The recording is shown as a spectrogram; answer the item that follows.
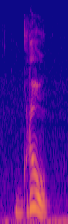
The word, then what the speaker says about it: gros: অর্থাৎ ফ্রেঞ্চ ভাষার ক্ষেত্রে সেই সমস্ত শব্দগুলি সম্পূর্ণ উচ্চারণ হয় না যদি কোনো শব্দের শেষে কনসোনেন্ট থাকে। যেমন GROS এর উচ্চারণ হবে গ্রো।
